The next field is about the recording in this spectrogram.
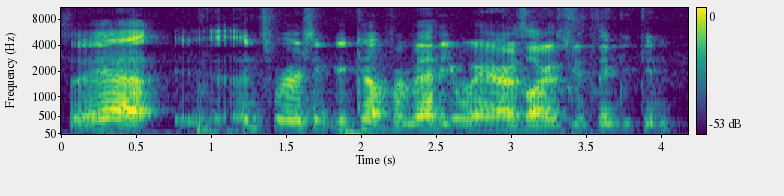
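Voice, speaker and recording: An American man from Minnesota hosting a casual podcast interview, rambling and halting as he repeats himself. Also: on the high side, highs cut off. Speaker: podcast host.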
